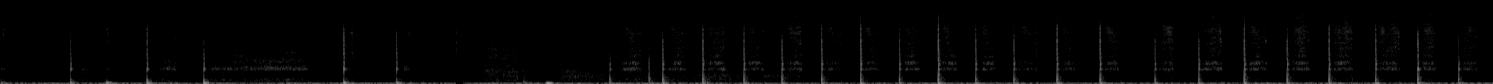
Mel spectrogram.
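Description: White chalk scratches across a black chalkboard in fast hatching strokes, filling in the letter H. After a few scattered taps and scrapes, a rapid, even run of sharp, dry strokes sets in, each with a bright, raspy edge over a low thud.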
